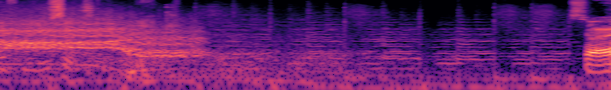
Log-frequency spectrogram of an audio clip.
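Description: Race car engine in a sim racing session, a loud sustained roar that drops in pitch after a second and keeps droning steadily under background noise to the end, with no one talking over it.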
